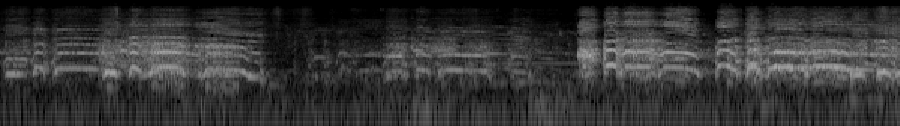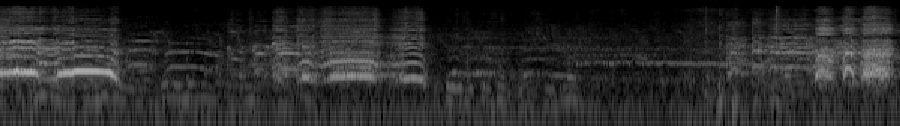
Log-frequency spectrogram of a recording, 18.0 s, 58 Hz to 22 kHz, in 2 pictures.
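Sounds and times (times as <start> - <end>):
distant hens clucking: 0.0 - 18.0
roosters crowing: 0.0 - 18.0.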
